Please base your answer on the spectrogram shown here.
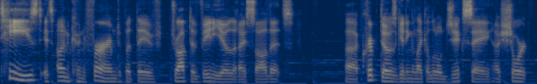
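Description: A man's voice: medium pitch, a little slow, fairly bright tone, faint music behind. A man co-hosting a podcast, explaining things in casual, informal gaming chat. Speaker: podcast co-host.

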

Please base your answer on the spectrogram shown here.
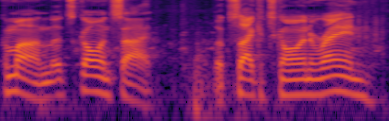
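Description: An actor playing a steady, philosophical friend in an audio drama, speaking in a measured, reflective way. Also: male voice, mid-range voice, slight background noise, natural voice. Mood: steady, reassuring. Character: steady, philosophical male friend giving folksy counsel.

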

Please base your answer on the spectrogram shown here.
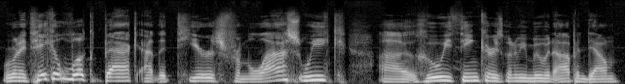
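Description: A young man in his twenties hosting a casual sports podcast, his voice a little raspy from late nights, rambling with many fillers and restarts. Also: on the high side, animated, moderate pace, dry recording. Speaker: podcast host.

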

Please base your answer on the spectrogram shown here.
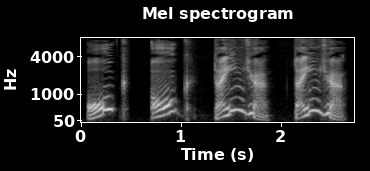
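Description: A man voicing a frantic bird-like female creature in shrill, repeated cries for an audiobook. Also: wildly swooping pitch, very slow, fairly bright tone, husky, no echo, heavily acted. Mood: frantic, menacing.

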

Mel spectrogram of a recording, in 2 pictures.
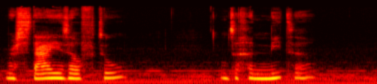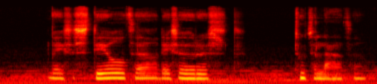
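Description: Woman doing guided meditation, really slow and even, gentle and soothing, faint music behind her. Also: mid-range voice. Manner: soothing, unhurried, gentle, breathy at times. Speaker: yoga nidra guide.

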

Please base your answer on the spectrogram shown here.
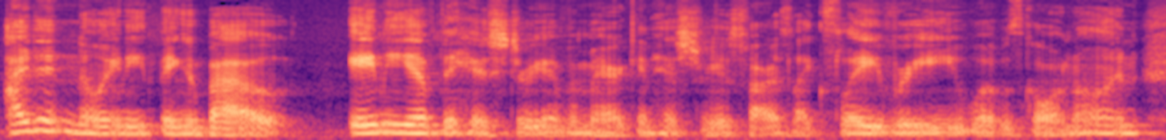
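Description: A woman from Cameroon, a podcast guest telling her life story in a casual, animated way with some laughter. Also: on the low side, quick pace, vocal fry, breathy edge.

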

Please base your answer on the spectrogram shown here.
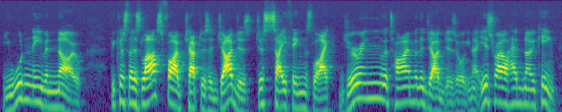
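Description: Lively male pastor teaching the Bible conversationally. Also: on the high side, unhurried. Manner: explanatory, emphatic, with rhetorical asides. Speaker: pastor giving Bible commentary.

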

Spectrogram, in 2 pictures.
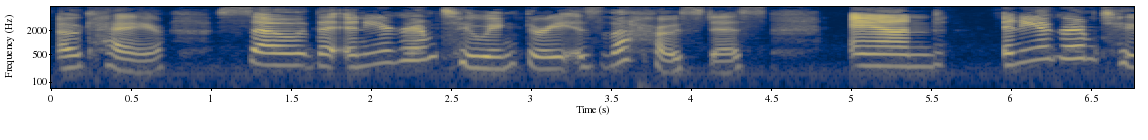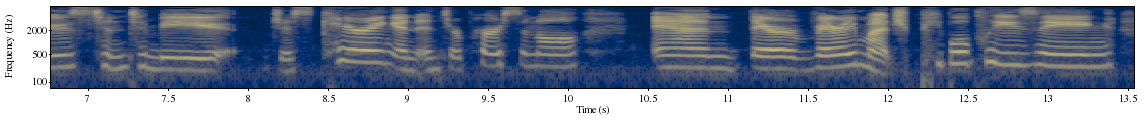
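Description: Young female co-host, bright tense voice, eager and gushy, dry room. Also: sits high, expressive, takes it slowly, dry recording, poor audio. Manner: enthusiastic, gasps and laughs often. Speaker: podcast co-host. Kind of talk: casual chat.

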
